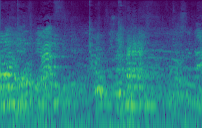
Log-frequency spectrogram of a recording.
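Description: Indistinct chatter of several people's voices, with one voice held on a single drawn-out note for about a second past the middle.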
